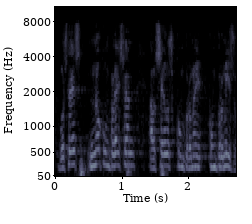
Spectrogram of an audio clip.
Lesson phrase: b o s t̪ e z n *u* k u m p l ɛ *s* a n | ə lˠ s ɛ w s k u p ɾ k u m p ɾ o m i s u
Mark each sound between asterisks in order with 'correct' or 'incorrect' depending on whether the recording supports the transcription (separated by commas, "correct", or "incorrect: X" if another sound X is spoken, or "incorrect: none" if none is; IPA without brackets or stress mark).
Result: incorrect: o, incorrect: ʃ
